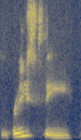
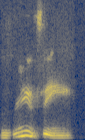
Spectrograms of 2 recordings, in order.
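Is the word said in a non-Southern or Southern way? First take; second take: non-Southern; Southern. First: The word has a non-Southern pronunciation. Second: The word has a Southern-style pronunciation. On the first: This is how the speaker herself says it. "I said greasy" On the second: This is how a family member from the South says it. "like my mother did"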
